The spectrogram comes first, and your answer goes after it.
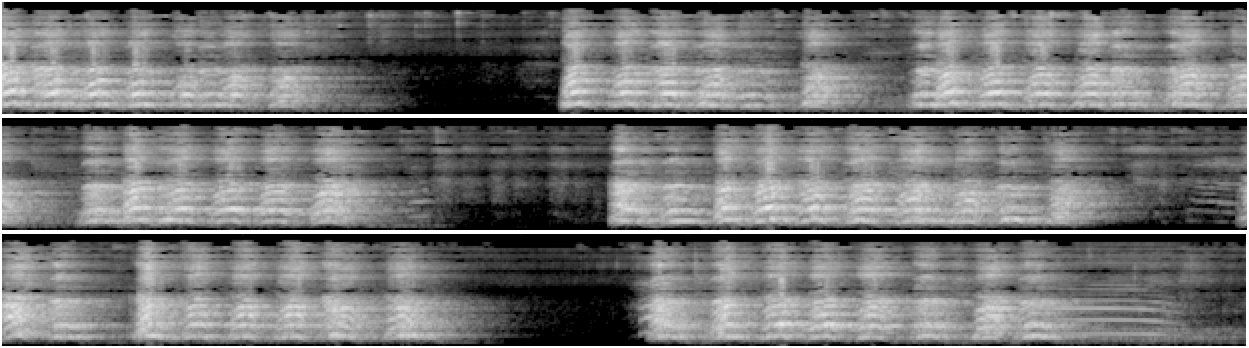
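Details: Dogs barking at their own reflections in the skylights; rapid, loud runs of barks in bursts of about two seconds, separated by brief pauses, continuing steadily throughout.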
